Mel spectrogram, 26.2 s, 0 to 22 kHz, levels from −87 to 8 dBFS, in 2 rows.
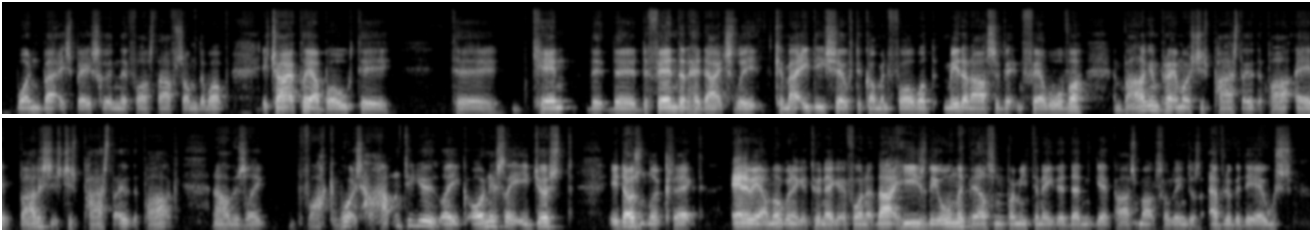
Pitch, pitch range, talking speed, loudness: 120 Hz, 110-140 Hz, 220 wpm, -24 LUFS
